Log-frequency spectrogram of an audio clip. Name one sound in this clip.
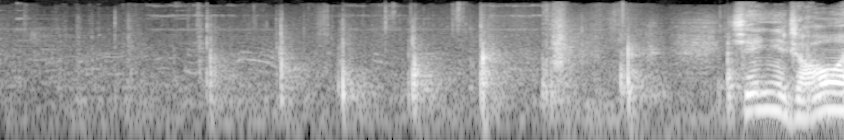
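Footsteps hurry closer on hard ground.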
